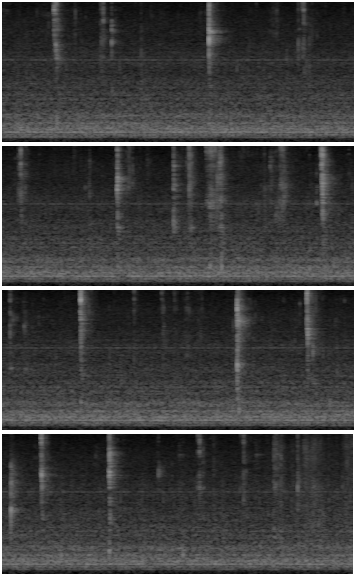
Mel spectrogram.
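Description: Close-miked eating: wet smacks and clicks of someone chewing lobster claw meat. The sharp smacks are irregular, about one a second, over a steady low hum.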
